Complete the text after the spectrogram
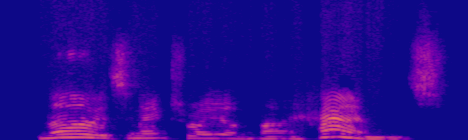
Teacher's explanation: The stress is on hands.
